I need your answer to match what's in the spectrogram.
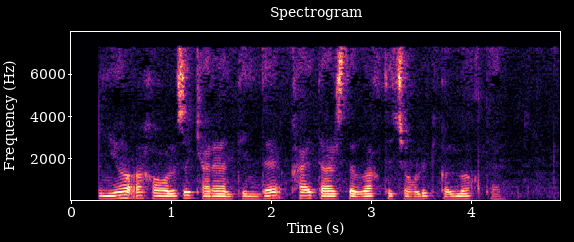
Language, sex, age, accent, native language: Uzbek, male, 18-24, Namangan, Uzbek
